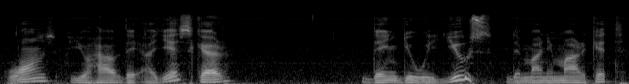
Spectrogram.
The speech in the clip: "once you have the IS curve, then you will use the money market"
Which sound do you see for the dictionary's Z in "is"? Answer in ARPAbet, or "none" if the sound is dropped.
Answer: S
